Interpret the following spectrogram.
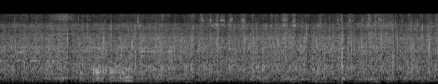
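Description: Beef and spinach stew sizzling in a pot on high heat, a steady hiss full of fine crackles.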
